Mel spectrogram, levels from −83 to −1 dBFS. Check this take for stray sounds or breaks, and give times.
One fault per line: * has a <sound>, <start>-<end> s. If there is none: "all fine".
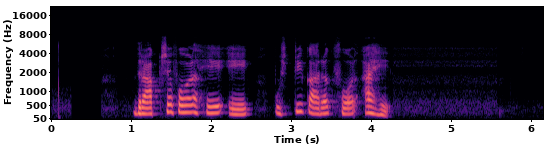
all fine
